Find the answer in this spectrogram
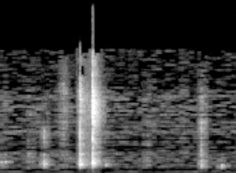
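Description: Sharp plastic clicks from a black plastic power-adapter case being handled as a circuit-board module is pressed into it. There is a louder pair of clicks just under a second in, and a faint low hum runs underneath.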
